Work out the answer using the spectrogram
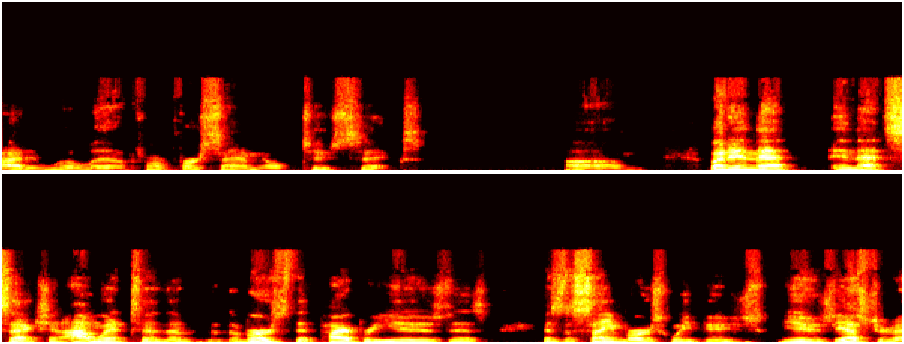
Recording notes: made an additional recording on Zoom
